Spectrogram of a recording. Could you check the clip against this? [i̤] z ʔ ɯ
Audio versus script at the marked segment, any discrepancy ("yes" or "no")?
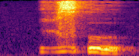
no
